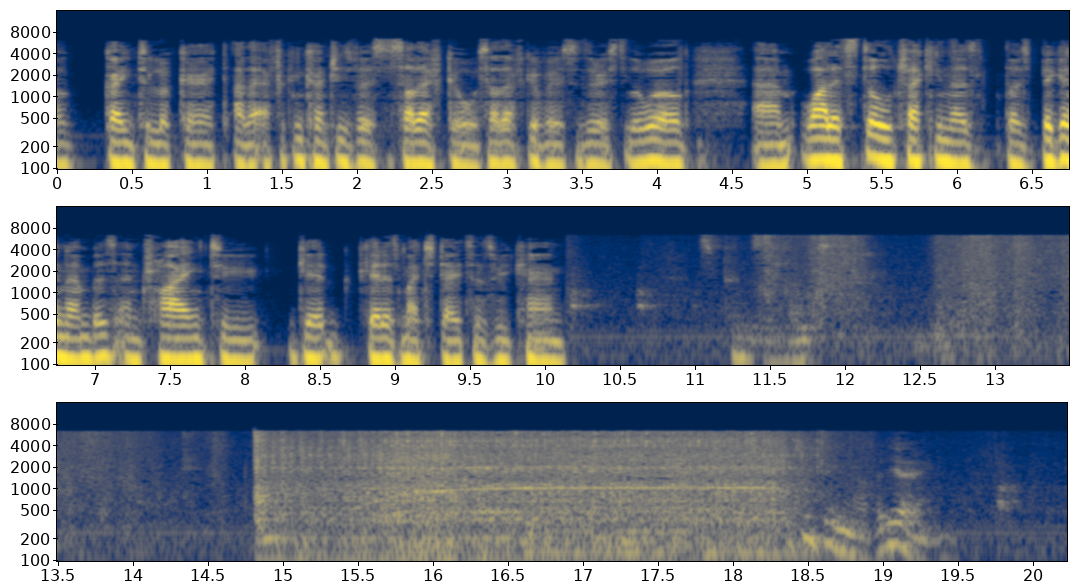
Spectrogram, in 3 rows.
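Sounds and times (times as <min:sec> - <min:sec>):
speech: 0:00.0 - 0:10.3, 0:11.0 - 0:12.1, 0:19.0 - 0:19.4
sewing machine stitching large piece of green fabric into green-screen backdrop: 0:14.8 - 0:19.0.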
